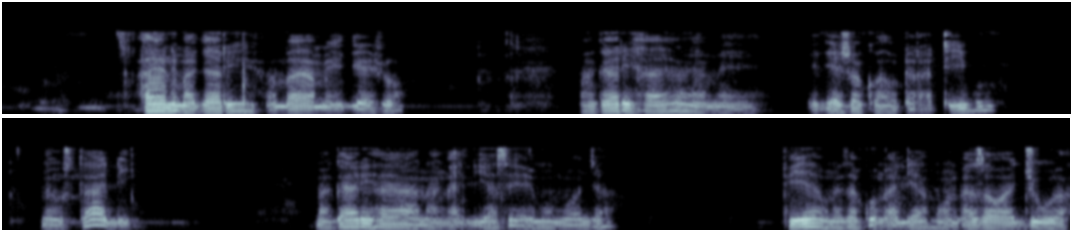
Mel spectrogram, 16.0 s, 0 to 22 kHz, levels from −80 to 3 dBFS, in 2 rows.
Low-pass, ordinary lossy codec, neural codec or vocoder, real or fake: 7.2 kHz; MP3, 48 kbps; codec, 16 kHz, 16 kbps, FunCodec, trained on Chinese and English, 50 frames a second; fake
